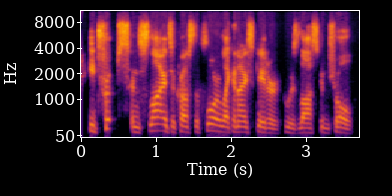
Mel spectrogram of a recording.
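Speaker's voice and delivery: usual speaking voice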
